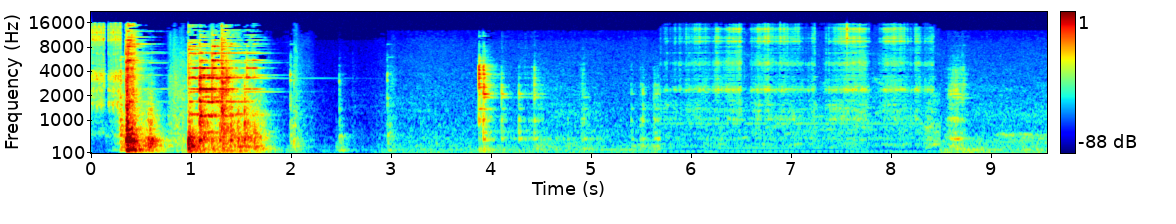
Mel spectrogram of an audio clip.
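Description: Metal workpiece and hand tools being handled: a knock and a short rasping scrape with a metallic ring in the first two seconds, a sharp click about four seconds in, then faint light metal clinks.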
